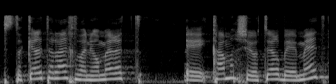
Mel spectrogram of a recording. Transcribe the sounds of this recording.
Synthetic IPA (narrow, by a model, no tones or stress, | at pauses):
ist̪akeletalajχveanio̞me̞ʁet | ekamaʃejo̞te̞ʁbe̞ːmet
